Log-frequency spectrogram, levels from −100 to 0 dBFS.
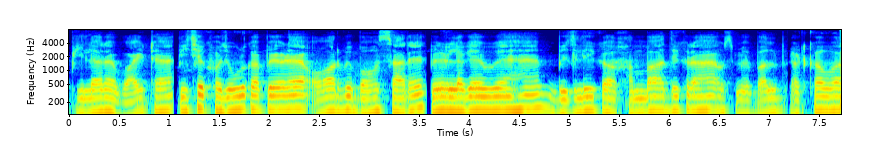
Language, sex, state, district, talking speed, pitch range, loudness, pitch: Hindi, male, Jharkhand, Sahebganj, 210 wpm, 120-135 Hz, -32 LUFS, 130 Hz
